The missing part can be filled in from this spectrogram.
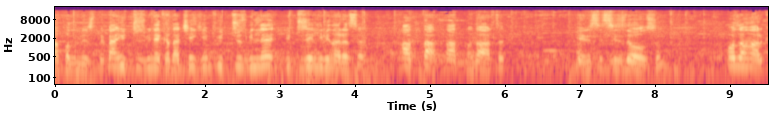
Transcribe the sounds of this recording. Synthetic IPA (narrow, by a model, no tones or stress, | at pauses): apʰalˠɯmest̪ɛbænyt͡ʃjyzbinɛkad̪aɾt͡ʃʰe̞cʰiːmyt͡ʃjyzbinlʲɛyt͡ʃd͡ʒyzɛlʲːibinaɾasɯ | at̪laat̪laat̪mad̪ɯaɾt̪ʰɯk | ɟe̞ɾisisizd̪ɛo̞lˠsun | o̞zamanaɾk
